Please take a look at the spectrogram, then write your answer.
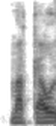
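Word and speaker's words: Mackau: Macao s'écrit M-A-C-K-A-U, et qui reconstitue les conditions dans lesquelles la monarchie, puis l'Empire, puis la République française ont ruiné Haïti.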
